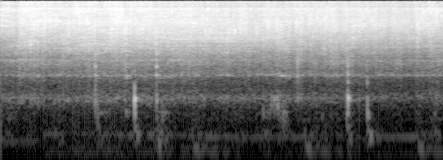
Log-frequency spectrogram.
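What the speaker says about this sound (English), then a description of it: "my onions have now started to caramelize" Onions frying and caramelizing in an Instant Pot, a steady broadband sizzle that holds throughout at close range, broken by a few faint clicks of stirring against the pot, with no talk.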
